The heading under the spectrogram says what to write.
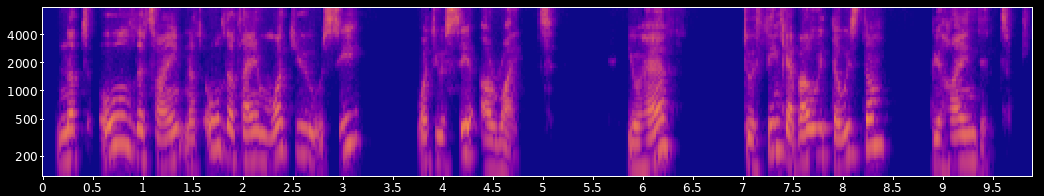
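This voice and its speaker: Against a quiet background, a man with a dark, mellow tone talks at a fairly slow pace, leaving long, frequent pauses. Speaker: religious teacher. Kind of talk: lecture. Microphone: video call.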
